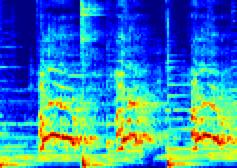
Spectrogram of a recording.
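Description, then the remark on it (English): A bluetick coonhound gives three loud, drawn-out baying barks in a steady rhythm, each a deep, resonant howl-like bark, with no one talking. “Definitely not an apartment dog. You would have the police coming over, I think, a lot.”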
